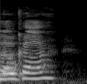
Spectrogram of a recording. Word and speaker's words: loca: you Luca, um, but Lo- you said it wrong. Loca. – Loca.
